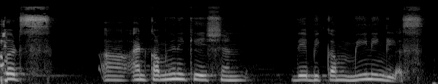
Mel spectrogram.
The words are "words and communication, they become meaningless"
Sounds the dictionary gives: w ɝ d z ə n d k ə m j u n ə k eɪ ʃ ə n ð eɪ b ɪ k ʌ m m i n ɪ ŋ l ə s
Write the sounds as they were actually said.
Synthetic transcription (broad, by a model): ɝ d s ə n d k ə m j u n ə k eɪ ʃ ə n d eɪ b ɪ k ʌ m m i n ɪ ŋ l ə s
